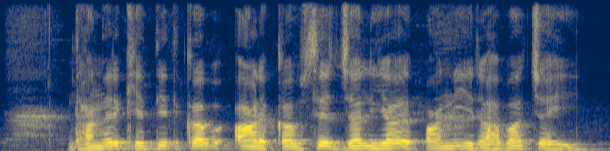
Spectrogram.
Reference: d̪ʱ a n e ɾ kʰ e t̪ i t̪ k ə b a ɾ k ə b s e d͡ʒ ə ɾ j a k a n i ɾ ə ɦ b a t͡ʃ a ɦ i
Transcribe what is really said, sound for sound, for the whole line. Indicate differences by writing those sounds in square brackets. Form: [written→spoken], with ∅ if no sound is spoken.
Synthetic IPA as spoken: d̪ʱ a n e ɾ kʰ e t̪ i t̪ k ə b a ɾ k ə b s e d͡ʒ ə [ɾ→l] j a [k→p] a n i ɾ ə ɦ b a t͡ʃ a ɦ i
